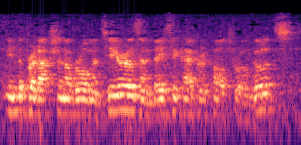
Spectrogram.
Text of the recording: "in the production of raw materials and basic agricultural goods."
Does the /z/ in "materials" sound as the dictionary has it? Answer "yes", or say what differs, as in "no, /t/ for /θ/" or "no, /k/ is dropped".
yes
